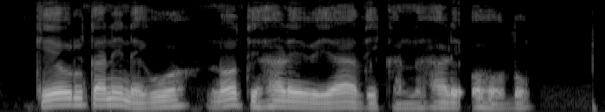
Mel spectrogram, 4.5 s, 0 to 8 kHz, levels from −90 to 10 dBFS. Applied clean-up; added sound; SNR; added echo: none; none; none; none.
